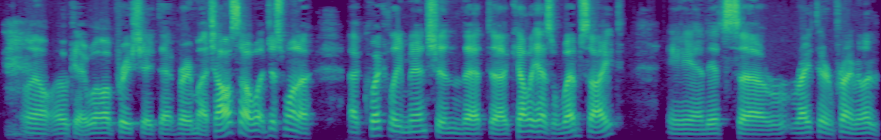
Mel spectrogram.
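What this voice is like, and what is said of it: West Virginia accent. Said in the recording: “I have my West Virginia accent”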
